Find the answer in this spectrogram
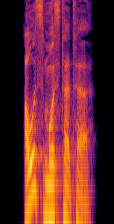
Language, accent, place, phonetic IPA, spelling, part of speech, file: German, Germany, Berlin, [ˈaʊ̯sˌmʊstɐtə], ausmusterte, verb, De-ausmusterte.ogg
- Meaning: inflection of ausmustern: 1. first/third-person singular dependent preterite 2. first/third-person singular dependent subjunctive II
